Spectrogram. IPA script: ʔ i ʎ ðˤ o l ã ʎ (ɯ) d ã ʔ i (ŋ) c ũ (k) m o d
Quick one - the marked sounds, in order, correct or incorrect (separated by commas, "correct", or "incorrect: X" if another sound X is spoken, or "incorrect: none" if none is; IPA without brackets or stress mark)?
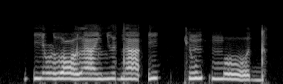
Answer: correct, incorrect: k, correct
